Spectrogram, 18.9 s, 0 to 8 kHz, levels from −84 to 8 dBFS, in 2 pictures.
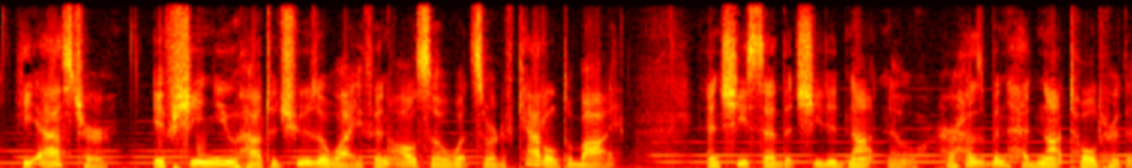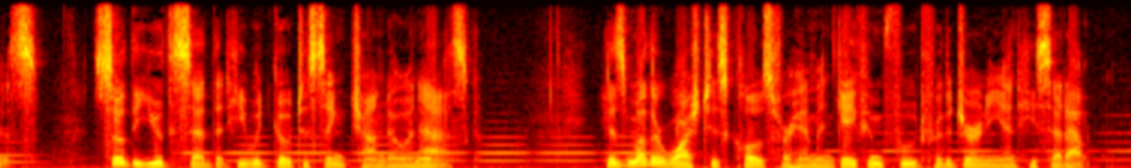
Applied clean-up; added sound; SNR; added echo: none; Organ; 17 dB; none.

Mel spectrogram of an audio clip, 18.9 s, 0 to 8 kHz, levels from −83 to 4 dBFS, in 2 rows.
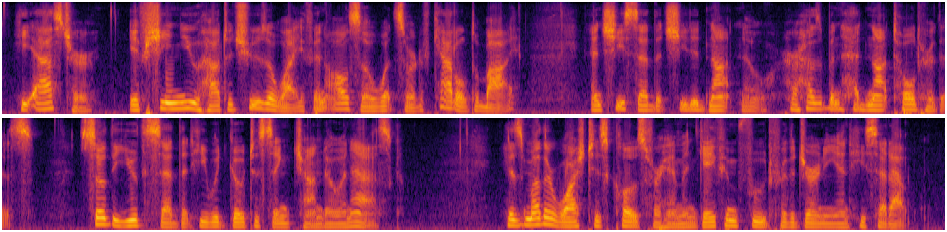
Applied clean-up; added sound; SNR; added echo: none; none; none; none.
